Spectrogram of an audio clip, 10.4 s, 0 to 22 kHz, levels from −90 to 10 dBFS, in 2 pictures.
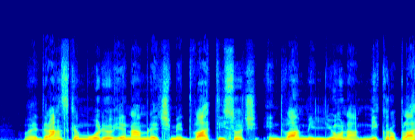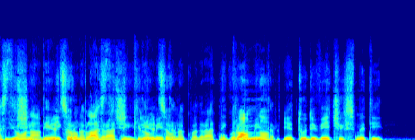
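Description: From 5.25 s to 8.67 s the speech is joined by a doubled audio track: a second, somewhat quieter full-band copy trailing about a second and a half behind, with no decay, starting and stopping abruptly. Likely a slower capture path recording the same signal again.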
